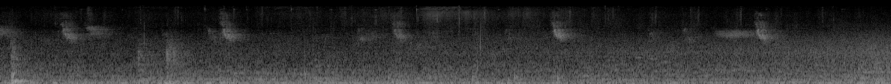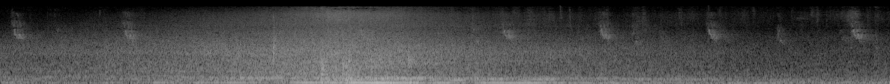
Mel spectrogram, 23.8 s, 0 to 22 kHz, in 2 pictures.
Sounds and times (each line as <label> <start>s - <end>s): Traffic 0.0s - 23.7s
birds 0.0s - 14.4s
people walking 1.6s - 11.4s
birds 18.2s - 23.7s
